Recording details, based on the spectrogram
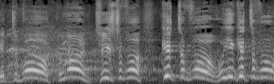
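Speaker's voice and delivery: through clenched teeth. Retelling what the speaker told Jared during a game, retelling talking through teeth. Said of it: "so I have to talk through my teeth".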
